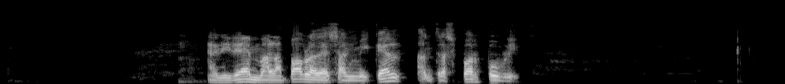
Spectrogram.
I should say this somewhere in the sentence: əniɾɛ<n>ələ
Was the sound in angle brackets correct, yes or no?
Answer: no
